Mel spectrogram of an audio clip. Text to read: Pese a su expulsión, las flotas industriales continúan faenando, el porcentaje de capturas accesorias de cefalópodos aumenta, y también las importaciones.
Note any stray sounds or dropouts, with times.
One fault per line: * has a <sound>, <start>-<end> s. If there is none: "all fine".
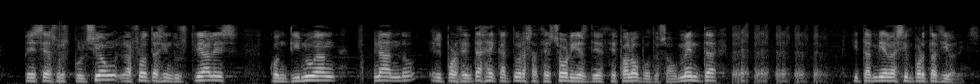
* has a dropout, 3.6-3.7 s
* has a laugh, 7.3-8.3 s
